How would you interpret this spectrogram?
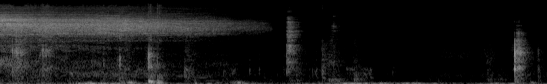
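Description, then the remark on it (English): A loud, steady sizzling hiss of water evaporating runs for about three seconds, then cuts off, leaving a few scattered pops and crackles. “It sizzles.”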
